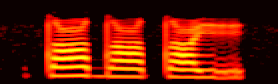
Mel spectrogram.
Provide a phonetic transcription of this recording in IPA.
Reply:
tˤə dˤætˤɪ

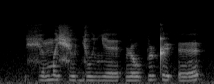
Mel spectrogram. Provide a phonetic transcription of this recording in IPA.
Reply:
çʏməɕu ɟuʎɪ | ɳupyʈy ʔʏ

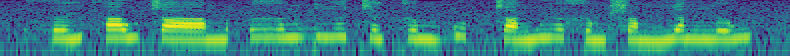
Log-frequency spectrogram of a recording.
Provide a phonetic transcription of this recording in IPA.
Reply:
hə˨˩˦jha˧˥wca˨˩˨m | ɣə˧˥ŋɗi˧˥ə̯ cə˧jkə˧m ɓo˦˥k̚ca˨˩˦ŋwɨ˧ə̯ xə˨˩m ʂa˨˩mɲa˧nŋə˧˥w

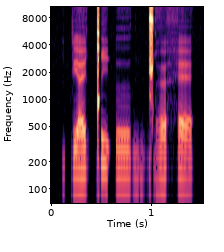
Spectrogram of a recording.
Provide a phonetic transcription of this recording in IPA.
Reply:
pʲaɪ̯ǃiʔɯːɡ ɡ͡ǁœhɛ

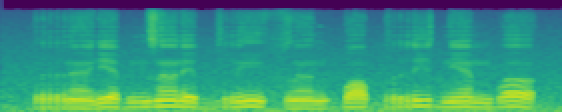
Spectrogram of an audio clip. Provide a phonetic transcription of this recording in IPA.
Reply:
rɛ̃˨˩˦ɾʲɛ˨˩˦b nzə̃˥˧ ɾɪ˥˩brĩ˥˩ flə̃˨˩˦ɡ͡bɒ˥˧b ri˥˧dɾʲɛ̃˥˧mbʌ˥˩

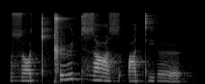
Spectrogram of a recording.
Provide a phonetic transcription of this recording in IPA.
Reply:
zɔtʲǁʉd zɑzʔɑtʲjø

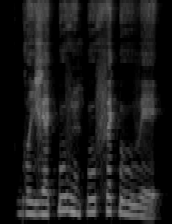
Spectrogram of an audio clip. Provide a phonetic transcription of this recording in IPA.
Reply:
ɡʷiː˨ɣɛ˨k͡pu˦ vũ˨k͡pu˦fɛ˦k͡puː˨ βe˨

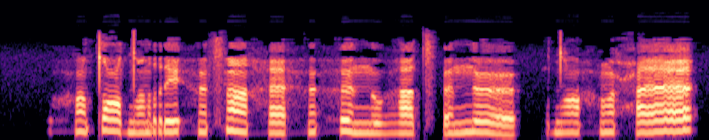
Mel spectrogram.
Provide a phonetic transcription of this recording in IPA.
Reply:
hõtˤø dˤə̃rehə̃sã hæhə̃hə noɦat͡sʼənœ | dˤãhõħæ

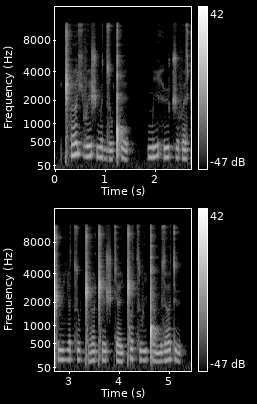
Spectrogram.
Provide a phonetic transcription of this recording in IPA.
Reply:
ǁʰɜç veʃmʏ d͡zuǃʰe | mi hyt͡ʃʏfɛz ǁyʎɜt͡su ɡ͡ǁɜǁeʃ cɛi̯ǁɤt͡s viǃɜŋʏz ɜty

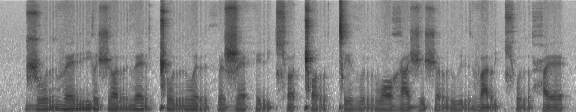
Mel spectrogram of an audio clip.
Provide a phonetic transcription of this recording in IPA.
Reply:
ʐor vɛr jəʃʌr ðɛrǁorβər θɛʐɛ hert͡ɕʰʌ ǁɔrǀeðorβɔ ɣaʒə ʃɒrβɨrvar t͡ɕʰorħɛ

